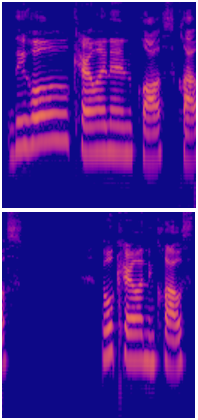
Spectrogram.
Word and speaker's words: Klaus: I'm gonna say his name wrong again. Klaus.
